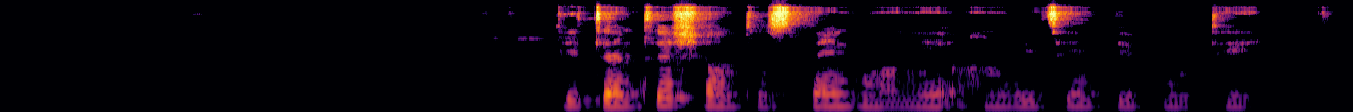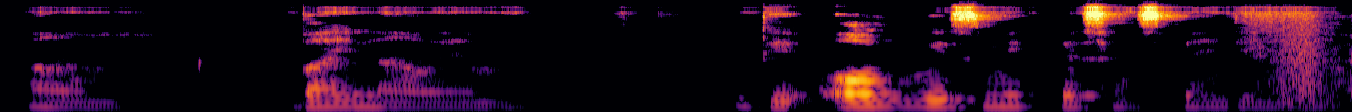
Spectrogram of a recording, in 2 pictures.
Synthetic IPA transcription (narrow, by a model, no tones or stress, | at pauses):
d̥itʰɛ̃mtʰeʃɔ̃ntʰuspɛ̃ndmɔniɔ̃nwetĩnpipɔlde | am | baɪnawɛm | deɔlwezmek̚pɛsĩnsːpɛ̃ndĩŋmɔni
